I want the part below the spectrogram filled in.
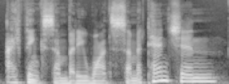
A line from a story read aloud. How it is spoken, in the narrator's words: Kit said under her breath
